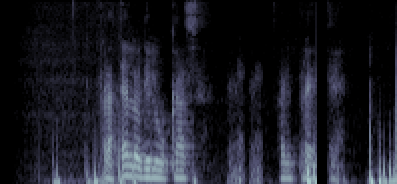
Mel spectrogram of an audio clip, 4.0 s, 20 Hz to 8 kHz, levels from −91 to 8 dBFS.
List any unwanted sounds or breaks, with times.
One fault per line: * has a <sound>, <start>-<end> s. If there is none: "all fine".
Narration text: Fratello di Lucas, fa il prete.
* has a laugh, 2.3-2.6 s
* has a dropout, 3.2-3.3 s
